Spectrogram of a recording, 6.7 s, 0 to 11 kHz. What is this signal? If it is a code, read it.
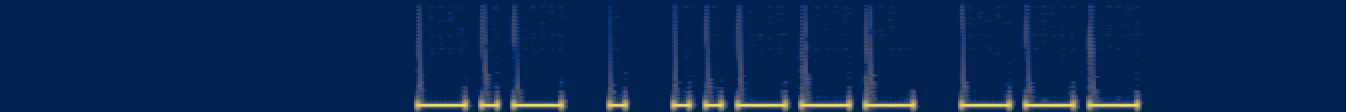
Morse code, heard as a keyed tone, about 15 wpm, 700 Hz. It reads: KE2O
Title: USA Call Signs - 4 Characters - Repeated 2x - 15wpm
